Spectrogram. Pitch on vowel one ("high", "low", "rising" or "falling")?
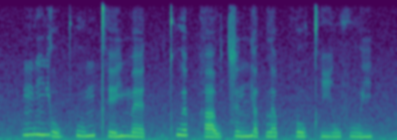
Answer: high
